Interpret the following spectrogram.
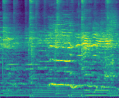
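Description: A group singing into microphones with a wavering, held melody over live electronic keyboard accompaniment with sustained bass notes.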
